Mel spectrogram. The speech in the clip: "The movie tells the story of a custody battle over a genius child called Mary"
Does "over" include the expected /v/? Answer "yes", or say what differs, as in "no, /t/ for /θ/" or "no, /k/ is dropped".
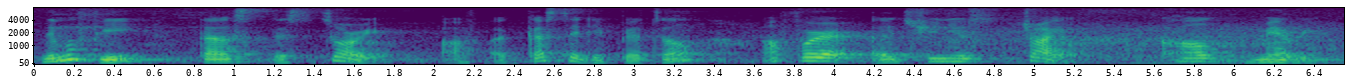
no, /f/ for /v/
